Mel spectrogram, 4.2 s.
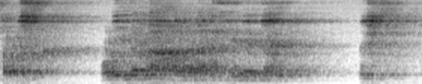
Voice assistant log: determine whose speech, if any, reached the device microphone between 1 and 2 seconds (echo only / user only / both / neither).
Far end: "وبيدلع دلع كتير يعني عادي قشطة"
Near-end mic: echo only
